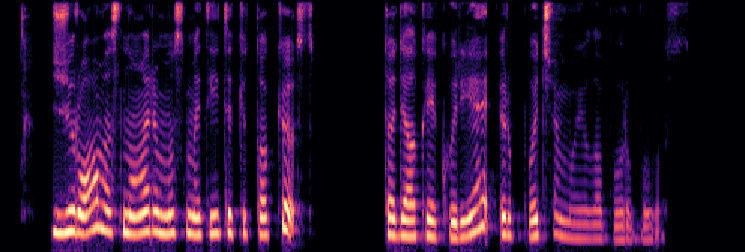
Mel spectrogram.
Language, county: Lithuanian, Utena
